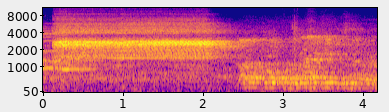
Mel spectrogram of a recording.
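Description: Gym scoreboard horn at the scorer's table sounding one long, steady, high-pitched blast of about two seconds during a stoppage in play.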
